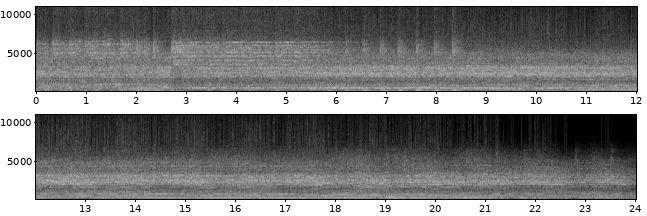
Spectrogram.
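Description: A rock band playing live: electric guitars with drums and cymbals. The cymbal hits stop about nine seconds in, leaving the guitars on held, ringing notes.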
